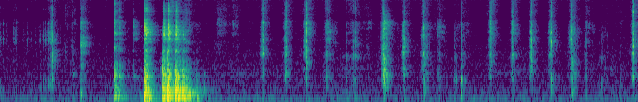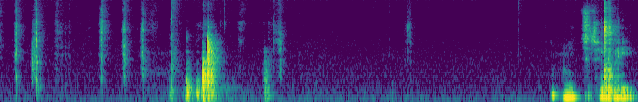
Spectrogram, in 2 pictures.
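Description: Scissors snipping along the edges of paper in a series of short, crisp, close cuts, with a couple of louder rustling bursts between them.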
